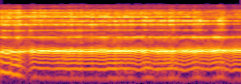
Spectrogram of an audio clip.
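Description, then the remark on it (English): A long, loud, sustained burp after a sip of water rumbles for about three seconds, deep and resonant with a wavering pitch and no talking over it. “Both of you can burp better than me.”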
